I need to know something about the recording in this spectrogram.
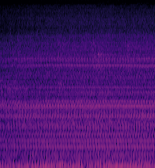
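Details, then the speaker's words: Tesla Cybertruck air suspension compressor with solenoid air valves, raising ride height to very high in off-road mode; constant low hum with steady whine, quite quiet, no rattles or surging; normal compressor run. "So there's an air compressor and solenoid air valves that control the whole system. There we can hear the air compressor. It's pretty quiet,"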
